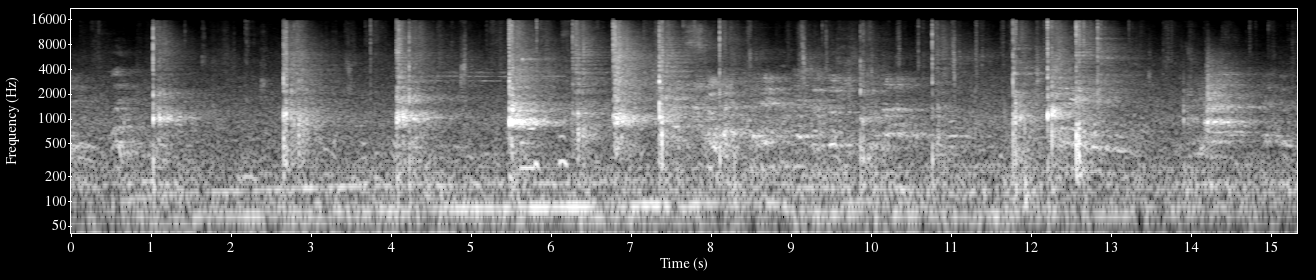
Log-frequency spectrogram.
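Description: Paddles strike a plastic ball with sharp pops that echo around a large hall.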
